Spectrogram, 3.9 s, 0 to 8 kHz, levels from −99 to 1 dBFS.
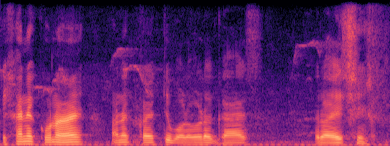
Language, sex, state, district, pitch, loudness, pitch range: Bengali, male, West Bengal, Alipurduar, 110 Hz, -21 LUFS, 100-120 Hz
